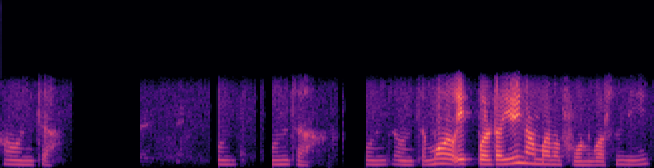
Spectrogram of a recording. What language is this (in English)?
Nepali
